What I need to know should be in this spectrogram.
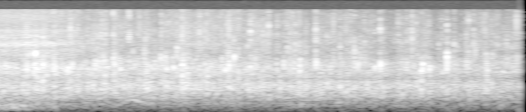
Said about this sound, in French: Voulez-vous applaudir le seul qui change les cœurs?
